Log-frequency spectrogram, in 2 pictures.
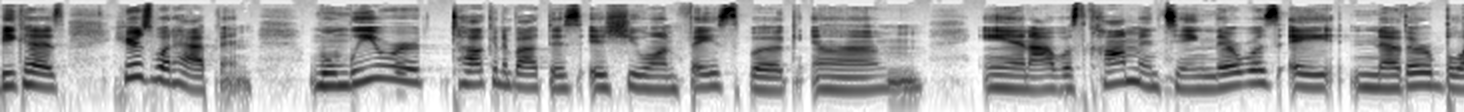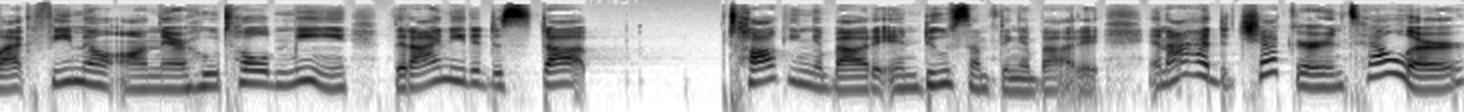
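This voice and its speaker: In a very clean recording with a silent background and a dry, close sound with no echo, a woman speaks in an animated tone at a medium pitch, with ordinary pitch variation and a fairly quick pace. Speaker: nightlife patron. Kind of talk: casual debate. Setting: studio.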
